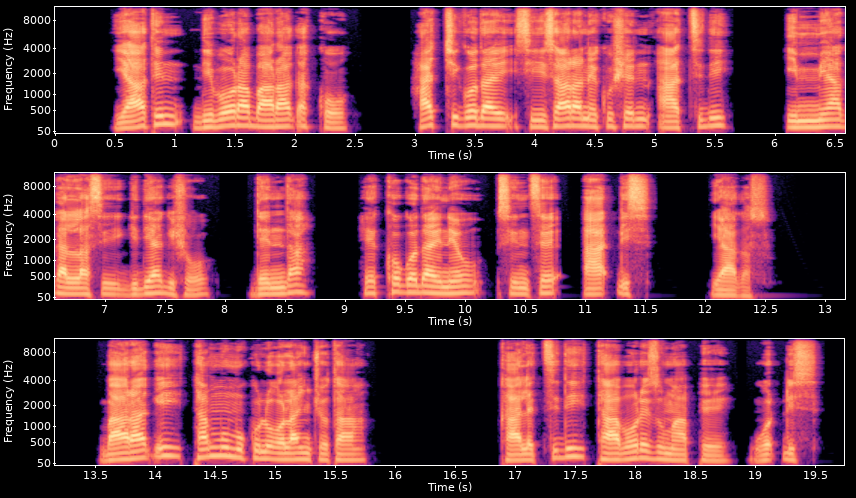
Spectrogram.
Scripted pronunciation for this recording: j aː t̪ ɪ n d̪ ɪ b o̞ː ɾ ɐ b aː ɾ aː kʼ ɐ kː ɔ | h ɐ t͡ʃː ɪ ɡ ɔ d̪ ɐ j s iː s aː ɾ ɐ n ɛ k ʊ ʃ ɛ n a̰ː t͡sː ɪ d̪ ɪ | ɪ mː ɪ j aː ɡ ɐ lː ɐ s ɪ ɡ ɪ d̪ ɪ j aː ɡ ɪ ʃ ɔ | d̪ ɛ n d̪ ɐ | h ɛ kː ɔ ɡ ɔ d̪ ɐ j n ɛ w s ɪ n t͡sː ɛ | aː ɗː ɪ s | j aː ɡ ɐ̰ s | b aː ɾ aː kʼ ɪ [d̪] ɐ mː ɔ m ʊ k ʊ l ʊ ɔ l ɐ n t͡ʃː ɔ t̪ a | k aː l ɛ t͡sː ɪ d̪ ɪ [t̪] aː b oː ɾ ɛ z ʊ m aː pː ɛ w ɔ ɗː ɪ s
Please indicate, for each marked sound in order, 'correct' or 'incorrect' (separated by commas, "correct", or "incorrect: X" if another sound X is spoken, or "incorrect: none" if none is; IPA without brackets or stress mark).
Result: incorrect: t̪, correct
